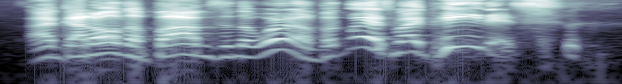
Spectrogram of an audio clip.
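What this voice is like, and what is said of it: Inconsistent put-on accent. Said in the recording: “that voice ... The accent changes from word to word.”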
